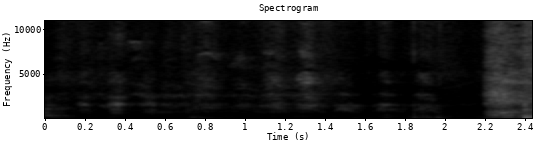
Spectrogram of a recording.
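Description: Near silence, with faint breathing.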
